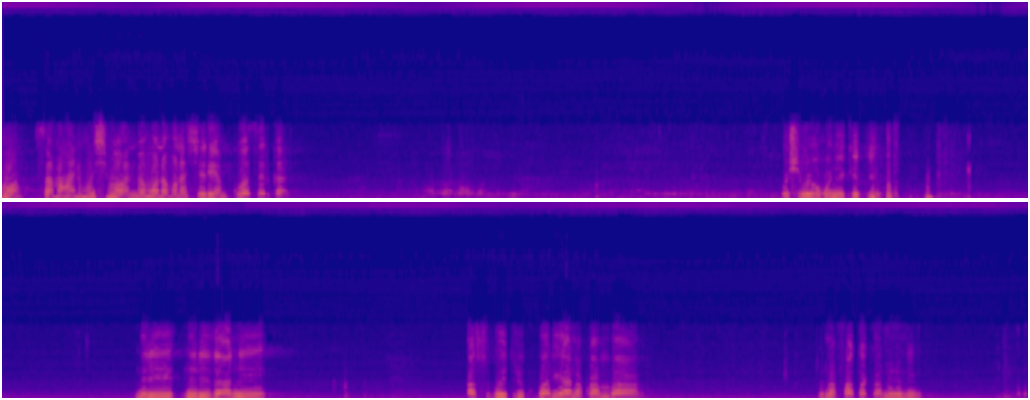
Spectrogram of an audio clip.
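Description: A man speaks with animation into a microphone, in bursts with pauses.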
